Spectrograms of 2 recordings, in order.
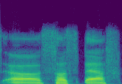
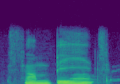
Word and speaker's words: sunbathe: But Poipu Beach is most famous for the endangered Hawaiian monk seals that sometimes sunbath on the shore. Okay, good. Two pronunciation issues. Mm-hmm. Sunbathe.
